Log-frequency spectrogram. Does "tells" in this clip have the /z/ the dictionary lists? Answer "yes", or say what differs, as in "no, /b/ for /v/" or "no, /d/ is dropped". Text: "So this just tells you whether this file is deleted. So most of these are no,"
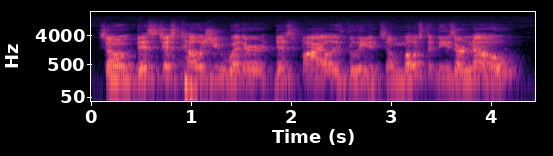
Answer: yes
